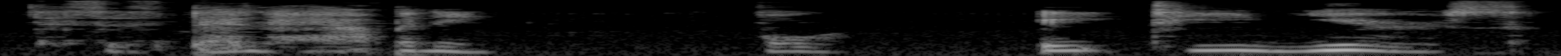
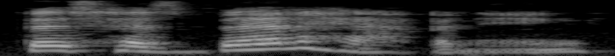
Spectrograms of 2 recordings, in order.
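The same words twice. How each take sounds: First: Whispering. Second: Said in the usual way. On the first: Retold or imitated. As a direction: confide it in a bare whisper. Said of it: "we're whispering, mind you, in the stall". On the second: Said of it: "and we're whispering, mind you".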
